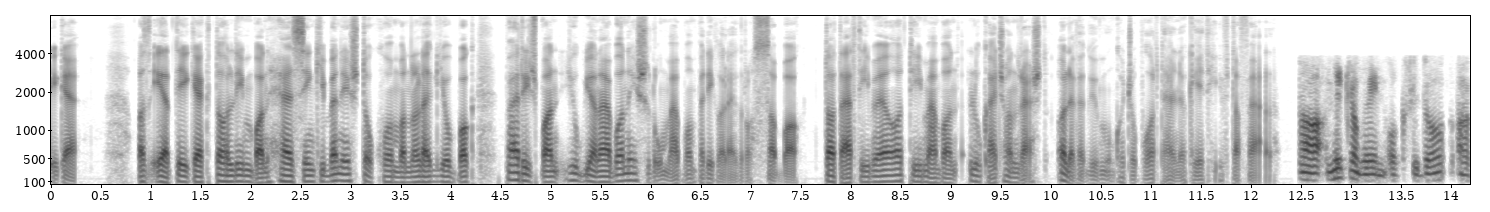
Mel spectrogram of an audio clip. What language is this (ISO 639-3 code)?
hun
